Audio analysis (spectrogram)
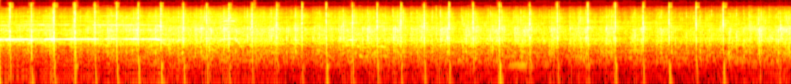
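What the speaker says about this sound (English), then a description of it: "let's give a big round of applause to all of them" Crowd clapping fills the hall during a political election-night acceptance speech by a Florida governor, with dense, sharp, continuous applause lasting the full ten seconds.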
